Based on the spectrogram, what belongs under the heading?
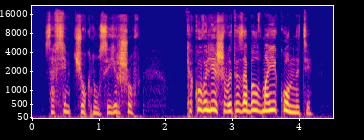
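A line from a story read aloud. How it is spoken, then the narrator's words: Hissed. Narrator (Russian): прошипела я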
